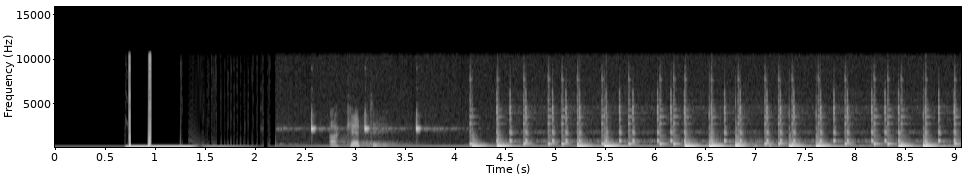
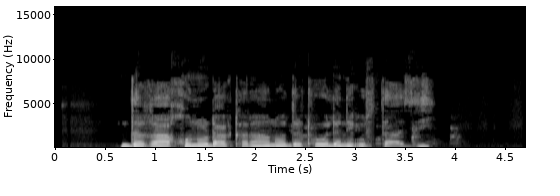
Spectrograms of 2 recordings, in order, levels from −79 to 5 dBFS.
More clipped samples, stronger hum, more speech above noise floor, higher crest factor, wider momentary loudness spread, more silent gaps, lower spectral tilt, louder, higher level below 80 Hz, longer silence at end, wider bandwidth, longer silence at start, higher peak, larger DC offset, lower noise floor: neither; neither; second, 19 dB vs 48 dB; second, 10 dB vs 18 dB; about the same, 10 LU vs 12 LU; first, 2.09-2.13 s vs none; second, -5.5 dB/octave vs -7 dB/octave; about the same, -20 LUFS vs -22 LUFS; first, -32 dBFS vs -64 dBFS; second, 0 s vs 0.95 s; first, 11 kHz vs 8.6 kHz; second, 0 s vs 0.65 s; about the same, -6 dBFS vs -4 dBFS; first, 4% vs under 0.1%; second, -40 dBFS vs -69 dBFS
